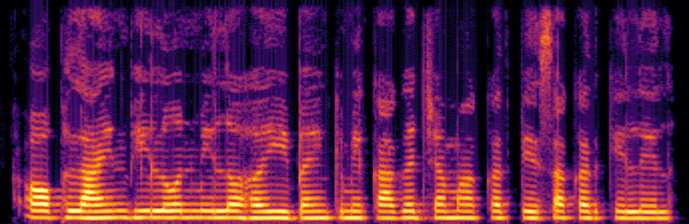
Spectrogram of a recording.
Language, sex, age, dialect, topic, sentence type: Magahi, female, 18-24, Western, banking, question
